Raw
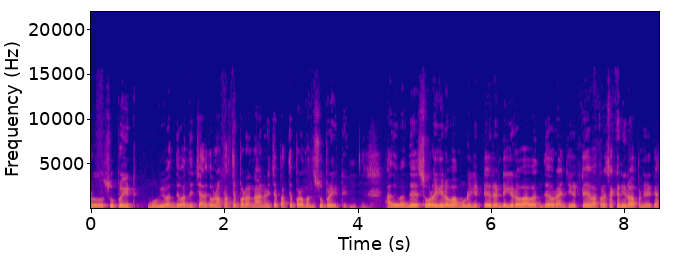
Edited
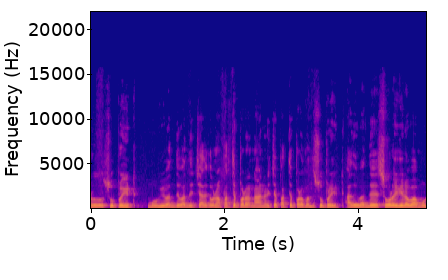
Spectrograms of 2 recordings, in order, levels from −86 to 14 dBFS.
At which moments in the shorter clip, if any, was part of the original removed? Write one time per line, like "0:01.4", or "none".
0:03.8

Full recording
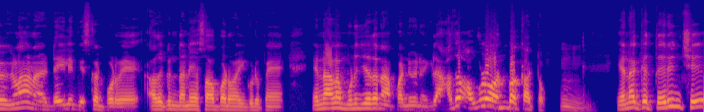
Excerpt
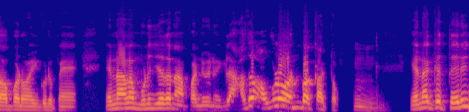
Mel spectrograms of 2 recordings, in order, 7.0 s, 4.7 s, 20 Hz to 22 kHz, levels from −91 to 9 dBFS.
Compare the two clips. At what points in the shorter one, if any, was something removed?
none

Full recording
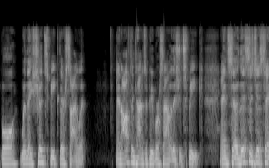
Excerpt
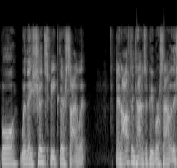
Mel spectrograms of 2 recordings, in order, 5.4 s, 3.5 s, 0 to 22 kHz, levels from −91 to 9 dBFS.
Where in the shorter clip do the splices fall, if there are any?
none

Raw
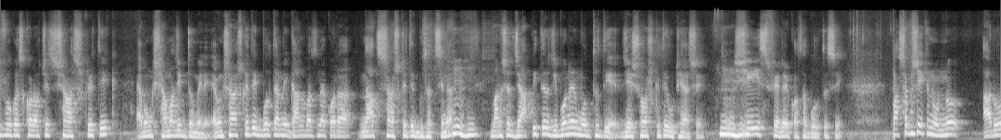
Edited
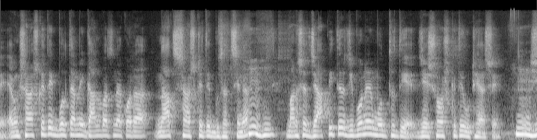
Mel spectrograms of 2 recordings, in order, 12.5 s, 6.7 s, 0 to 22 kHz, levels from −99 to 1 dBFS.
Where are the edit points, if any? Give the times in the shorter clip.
none

